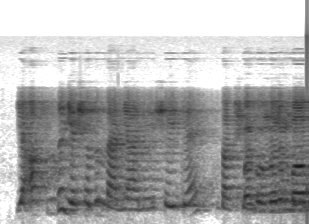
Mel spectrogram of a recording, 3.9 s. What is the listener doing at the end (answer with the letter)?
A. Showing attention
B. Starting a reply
B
